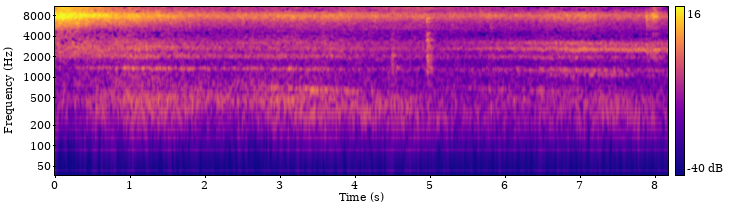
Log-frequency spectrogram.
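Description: Electric multiple-unit commuter train running in along the platform, its wheels and running gear rumbling steadily as the cars pass, with a faint whine that falls in pitch in the middle as the train slows.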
